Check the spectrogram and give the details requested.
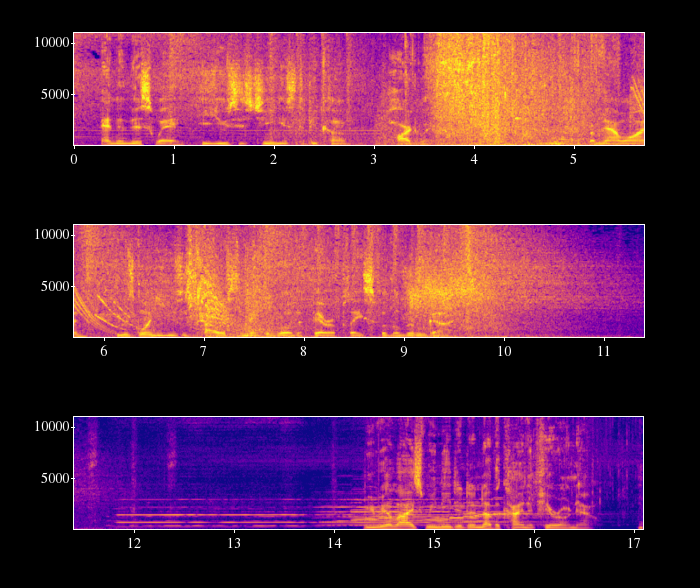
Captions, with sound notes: And in this way, he used his genius to become Hardware. (explosion booming) From now on, he was going to use his powers to make the world a fairer place for the little guy. (flute playing) We realized we needed another kind of hero now.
